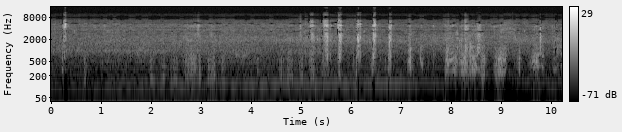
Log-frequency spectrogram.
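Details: Two red fox siblings aged four to five months, newly independent, fighting over food; harsh bursts of chattering clicks and short screechy yelps in rapid irregular series, loudest in the middle, with soft rustling between.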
